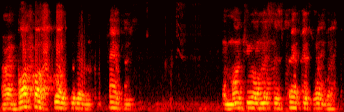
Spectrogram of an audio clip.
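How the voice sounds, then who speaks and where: A man co-hosting a casual online chat, calling out live scores in a relaxed, chatty way. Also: mid-range voice, slow. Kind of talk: casual chat with sports play-by-play asides. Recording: roomy echo, dull lo-fi sound.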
